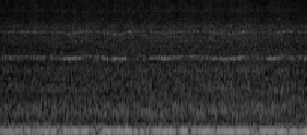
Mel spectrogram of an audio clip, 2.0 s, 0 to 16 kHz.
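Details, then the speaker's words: 1995 Mustang GT with a Paxton Novi 2000 supercharger at 8 psi, after an oil change (20W50 with Lucas) for low oil pressure, idling 10–15 minutes: steady high supercharger whine over an even, low idle rumble, no knock or ticking; normal. "But when you look under here, you can hear the the uh Novi 2000 running."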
